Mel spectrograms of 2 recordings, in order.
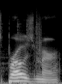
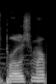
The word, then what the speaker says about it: Brosmer: week with Minnesota Max brosmer I guess it's brosmer by the way I've been saying brosmer but the announcers in that game were saying brosmer so I apologize I guess I've been saying his name wrong Max brosmer this is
